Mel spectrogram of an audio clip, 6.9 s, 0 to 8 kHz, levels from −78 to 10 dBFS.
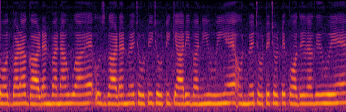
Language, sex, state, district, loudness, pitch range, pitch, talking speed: Hindi, female, Chhattisgarh, Bilaspur, -13 LUFS, 230-240 Hz, 230 Hz, 180 wpm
